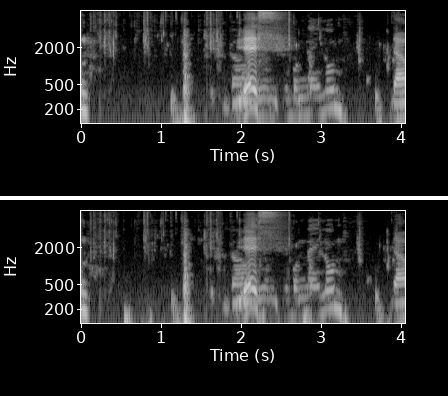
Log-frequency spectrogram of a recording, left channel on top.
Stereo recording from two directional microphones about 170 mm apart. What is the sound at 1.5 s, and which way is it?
Keys jangling, 30° right (ahead or behind).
